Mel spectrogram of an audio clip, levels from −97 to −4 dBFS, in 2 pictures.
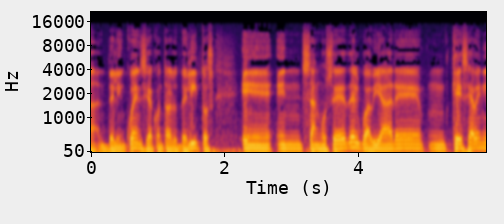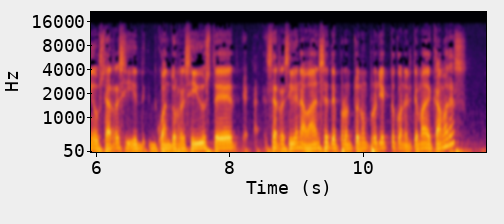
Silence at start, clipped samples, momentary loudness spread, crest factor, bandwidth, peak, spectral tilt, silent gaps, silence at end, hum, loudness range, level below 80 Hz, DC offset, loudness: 0 s; under 0.1%; 6 LU; 14 dB; 14.5 kHz; -6 dBFS; -5.5 dB/octave; none; 0.25 s; none; 1 LU; -32 dBFS; under 0.1%; -20 LUFS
